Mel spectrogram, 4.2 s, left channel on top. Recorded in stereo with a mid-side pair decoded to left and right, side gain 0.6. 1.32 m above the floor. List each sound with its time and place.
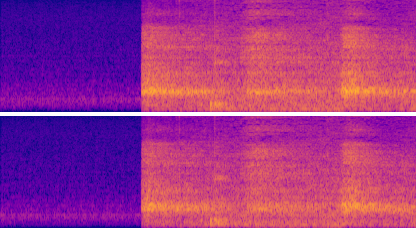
1.4 s breathing: 10° left, 0.9 m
